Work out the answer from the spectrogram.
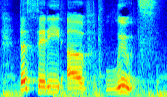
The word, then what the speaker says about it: Lutz: We will start with one that just about everybody mispronounces, the city of Lutz. It's spelled just like the ice skating jump, Lutz. But here it's pronounced Lutz.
